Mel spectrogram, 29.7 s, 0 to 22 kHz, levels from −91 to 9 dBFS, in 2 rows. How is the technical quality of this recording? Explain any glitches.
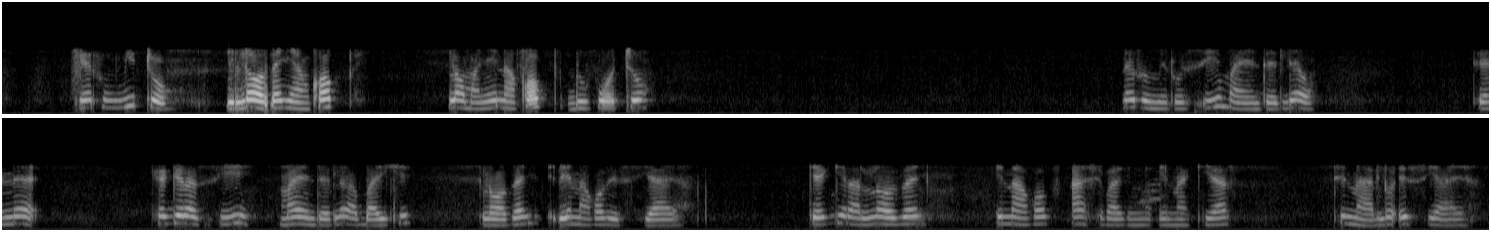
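The recording has one recurring glitch: AMR comfort noise, eleven times between 0.0 and 28.2 s. The phone decided the talker was silent and stopped sending speech frames. The receiver then filled each gap with synthetic noise built from a rough estimate of the background's level and spectrum. The real background gives way to a smooth, steady hiss that switches in and out. The gaps range from a 20 ms blip at 2.24 s to a 4.56 s stretch from 6.66 to 11.22 s. A brief 0.1 s one at 17.56 s falls between "kegira si" and "maendeleo abaki". The audio passes through the AMR-NB narrowband mobile codec, lightly coloured in a way that fits its 12.2 kbps mode, so nothing above 4 kHz comes through.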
